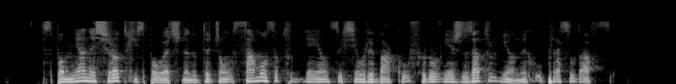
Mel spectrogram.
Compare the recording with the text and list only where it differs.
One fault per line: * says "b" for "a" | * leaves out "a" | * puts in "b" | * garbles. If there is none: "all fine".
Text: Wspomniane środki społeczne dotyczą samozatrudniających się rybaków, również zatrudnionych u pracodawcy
all fine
